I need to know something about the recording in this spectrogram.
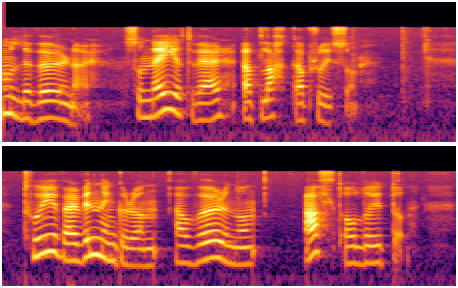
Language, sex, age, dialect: Faroese, female, 15-35, Suðuroy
